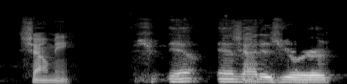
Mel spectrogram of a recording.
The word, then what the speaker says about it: Xiaomi: o m i it it's pronounced show me xiaomi yeah and that is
